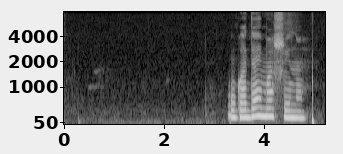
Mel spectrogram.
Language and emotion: Russian, neutral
